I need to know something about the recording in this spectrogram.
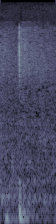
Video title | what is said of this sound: All the best wishes | to make sure that there's no hollow spots to make sure it's nice and tight and not separating from the aluminium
